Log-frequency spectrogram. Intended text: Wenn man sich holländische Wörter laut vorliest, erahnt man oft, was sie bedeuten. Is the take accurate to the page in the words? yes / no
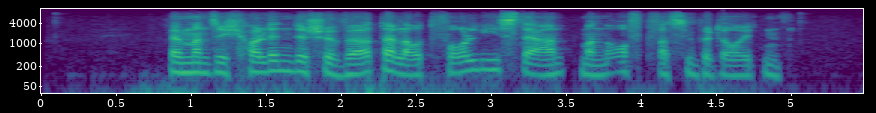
yes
